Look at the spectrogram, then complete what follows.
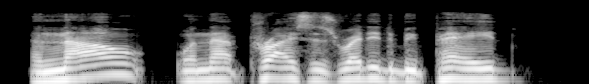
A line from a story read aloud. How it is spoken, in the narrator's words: Amos said, his tone friendly and conversational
